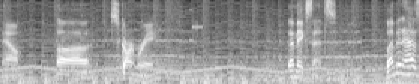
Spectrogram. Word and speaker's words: Skarmory: it is uh also it's definitely supposed to rhyme with armory right or in my whack right now uh skarmory that makes sense lemon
